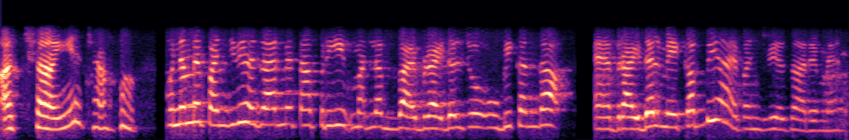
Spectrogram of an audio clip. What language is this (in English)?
Sindhi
